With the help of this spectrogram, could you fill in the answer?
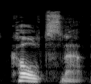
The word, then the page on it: cold snap: British English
